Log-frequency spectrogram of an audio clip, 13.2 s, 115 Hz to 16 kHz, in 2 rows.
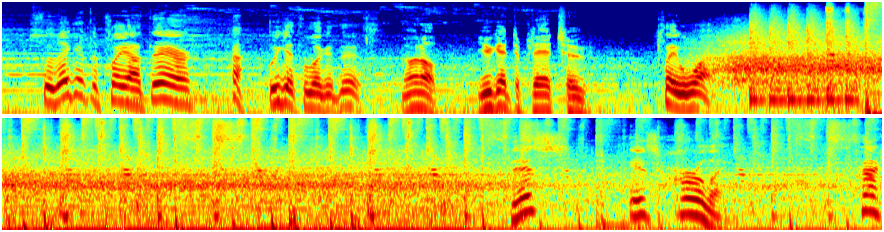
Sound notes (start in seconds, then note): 5.2 cheers; 5.6 upbeat music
